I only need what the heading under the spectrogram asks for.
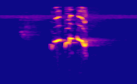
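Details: Sooty-headed bulbul, known locally as kutilang, calling to a rival with one quick bubbly three-note phrase, the middle note rising and the last slurring down.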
